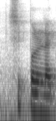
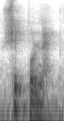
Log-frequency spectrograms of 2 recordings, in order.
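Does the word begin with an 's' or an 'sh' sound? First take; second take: s; sh. First: The word begins with an 's' sound. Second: The word begins with an 'sh' sound. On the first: The speaker belongs to the Ephraimites. "쉽이란 발음을 못하고 십, 십볼렛 이렇게 발음을 한다는 거예요" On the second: The speaker belongs to the Gileadites. "쉽볼렛이라고 하는 발음을 해보라는 겁니다"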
